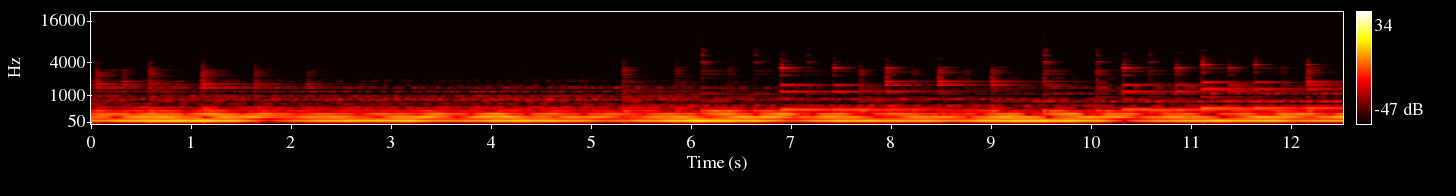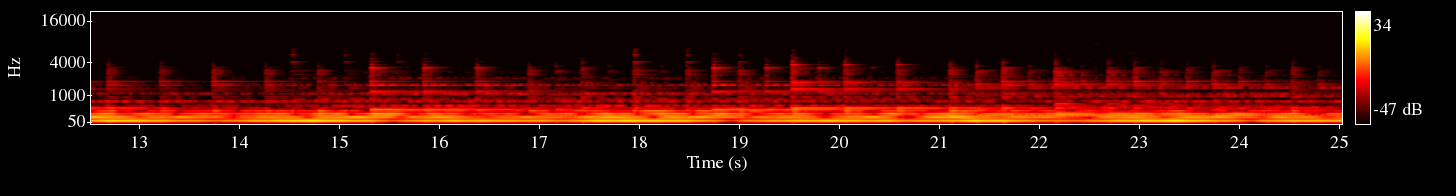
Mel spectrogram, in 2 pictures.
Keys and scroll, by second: 12.1 ctrl+0, 19.2 ctrl+z.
